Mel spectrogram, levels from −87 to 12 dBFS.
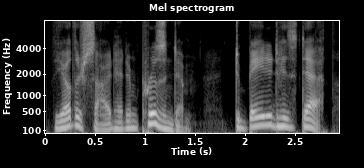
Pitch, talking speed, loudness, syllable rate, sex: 145 Hz, 185 wpm, -19 LUFS, 6.6 syllables/s, male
